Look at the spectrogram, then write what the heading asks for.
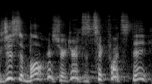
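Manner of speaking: high, disbelieving retort; incredulous. Retold or imitated. Traveller protesting to the calm camper, high incredulous retort. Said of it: "I'm like".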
